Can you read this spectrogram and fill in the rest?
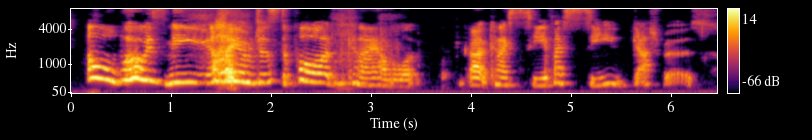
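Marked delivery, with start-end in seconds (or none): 0.2-2.6 overacted damsel in distress voice, high and very loud. Calling out in character while walking the street: hammy damsel in distress voice. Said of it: "almost Hammy rendition of, like, a old, like, damsel in distress".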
